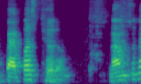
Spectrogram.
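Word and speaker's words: Pappus: पेपर्स का spelling है PAPPU, Indian language में उसको पप्पू प्रोनाउंस करेंगे।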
